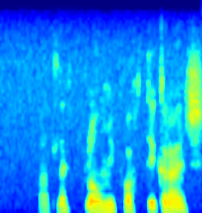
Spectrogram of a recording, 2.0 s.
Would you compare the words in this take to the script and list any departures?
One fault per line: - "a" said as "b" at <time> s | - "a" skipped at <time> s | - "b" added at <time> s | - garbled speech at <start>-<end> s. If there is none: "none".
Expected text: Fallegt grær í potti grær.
- "grær" said as "blóm" at 0.9 s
